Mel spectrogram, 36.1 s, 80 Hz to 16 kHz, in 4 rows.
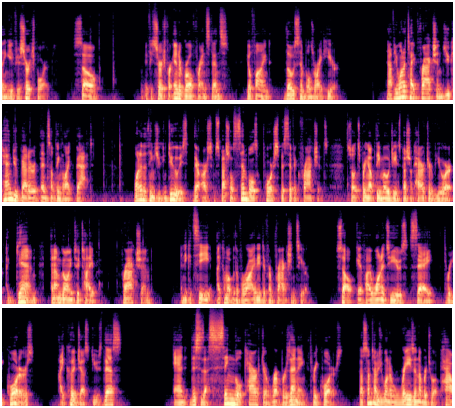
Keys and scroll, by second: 1.2-2.3 typing, 4.6 BackSpace, 12.3 BackSpace, 15.7 ctrl+super+space, 19.2-21.2 typing.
